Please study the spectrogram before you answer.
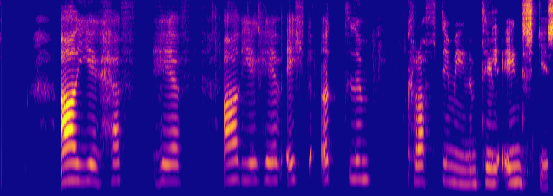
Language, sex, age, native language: Icelandic, female, 11, Icelandic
